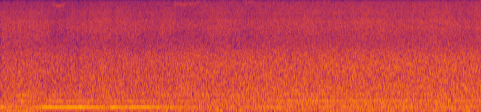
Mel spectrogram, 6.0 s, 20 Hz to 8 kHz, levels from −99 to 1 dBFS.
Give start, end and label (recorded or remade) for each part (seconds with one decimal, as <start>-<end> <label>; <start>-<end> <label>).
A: 0.0-6.0 recorded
